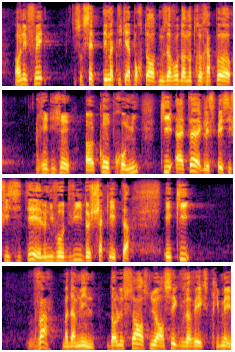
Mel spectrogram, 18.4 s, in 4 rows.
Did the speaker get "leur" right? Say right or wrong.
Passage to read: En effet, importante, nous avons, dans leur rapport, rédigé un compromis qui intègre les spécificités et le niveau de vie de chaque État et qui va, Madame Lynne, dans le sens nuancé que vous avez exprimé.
wrong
